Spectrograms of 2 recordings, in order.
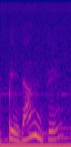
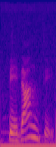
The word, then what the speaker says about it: pedante: una palabra por eso podríamos decir que pedante tiene acento en dan pero no tiene acento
